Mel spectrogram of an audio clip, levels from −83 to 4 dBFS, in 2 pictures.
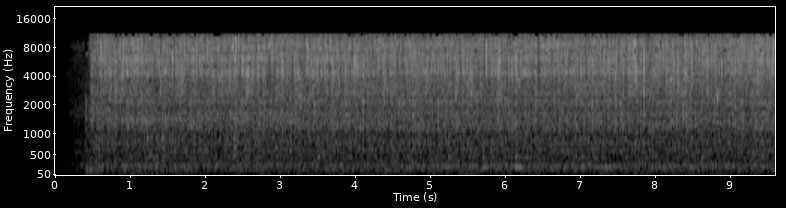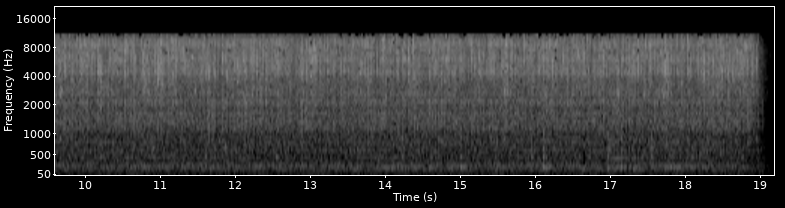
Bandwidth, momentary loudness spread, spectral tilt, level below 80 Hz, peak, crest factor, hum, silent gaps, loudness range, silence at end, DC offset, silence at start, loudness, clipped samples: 11.5 kHz; 2 LU; 3.5 dB/octave; -82 dBFS; -8 dBFS; 22 dB; none; none; 1 LU; 0.15 s; under 0.1%; 0.4 s; -27 LUFS; under 0.1%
